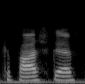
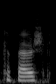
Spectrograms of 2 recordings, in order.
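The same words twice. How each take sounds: First: "Kaposhka" with an open "ah" in the middle; kuh-POSH-kuh. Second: "Kaposhka" with a long "oh" in the middle; kuh-POHSH-kuh. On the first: Shown as a demonstration. Fan showing how they first read it, "Kaposhka" as kuh-PAHSH-kuh. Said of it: "I started saying it". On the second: Retold or imitated. Fan copying how the creator said it, "Kaposhka" as kuh-POHSH-kuh. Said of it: "And then he said it".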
